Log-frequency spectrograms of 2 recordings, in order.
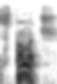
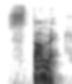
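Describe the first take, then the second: First: The middle consonant is a ch sound. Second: The middle consonant is a k sound. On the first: The speaker calls it wrong. "There's a C H, so they say stomach. Oh, please don't say stomach" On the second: The speaker calls it right. "It is always stomach, stomach. Strong K sound here"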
